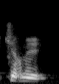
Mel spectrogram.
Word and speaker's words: Kerners: que en fait, ça s'écrit Kerners, effectivement, mais D'accord. – ça se prononce Kerné.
